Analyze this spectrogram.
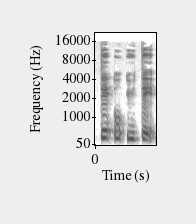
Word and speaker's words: tous: So the masculine are pronounced exactly the same.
